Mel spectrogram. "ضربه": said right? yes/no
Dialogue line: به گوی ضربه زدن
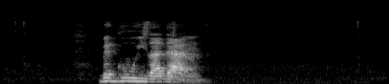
no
